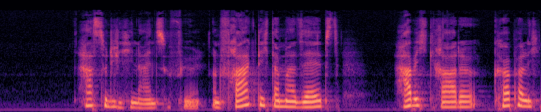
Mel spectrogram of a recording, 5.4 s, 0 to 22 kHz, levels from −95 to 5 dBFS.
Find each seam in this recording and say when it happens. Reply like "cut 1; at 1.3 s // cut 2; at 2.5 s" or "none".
cut 1; at 1.2 s // cut 2; at 2.1 s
